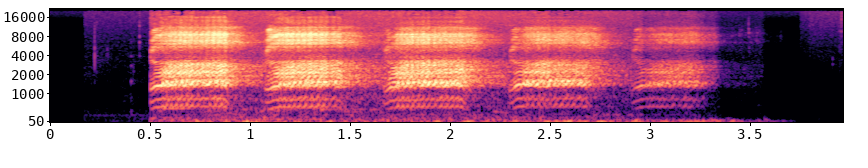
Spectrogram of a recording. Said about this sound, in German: Die Krähen, ja, finden nicht alle lustig. es ist ganz spannend, das haben wir auch bei den Kreisverkehren, da lernen sie ein paar Krähen das an, dass man da das rausrupfen kann.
